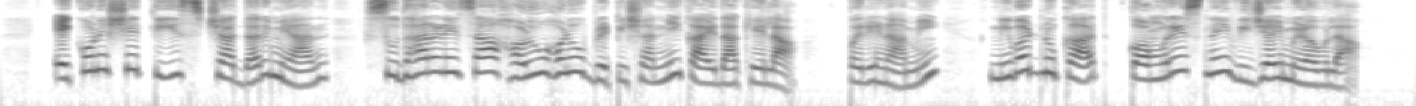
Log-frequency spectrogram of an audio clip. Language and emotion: Marathi, neutral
